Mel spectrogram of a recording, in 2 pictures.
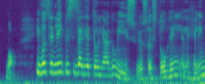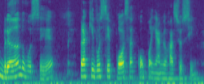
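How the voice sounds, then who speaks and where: A woman with a Brazilian Portuguese accent teaching an online grammar lesson, explaining step by step and often checking in with her students. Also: fairly low pitch.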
